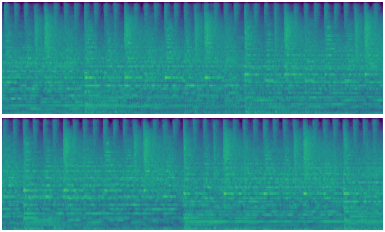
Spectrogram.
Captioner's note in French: applaudissements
